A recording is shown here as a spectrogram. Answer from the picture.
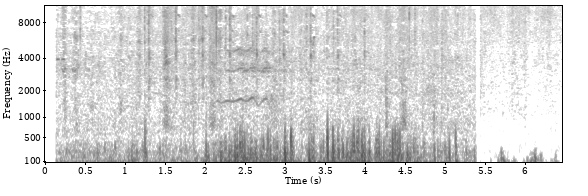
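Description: Rapid thudding hoofbeats of a mare and foal cantering on a sand arena, with a brief, quavering horse whinny about two seconds in. Near the end the hoofbeats give way suddenly to quieter, sparser hoof thuds.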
